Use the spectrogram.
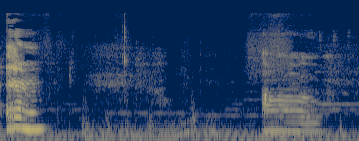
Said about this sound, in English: Sorry, guys. Let her clear her throat.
